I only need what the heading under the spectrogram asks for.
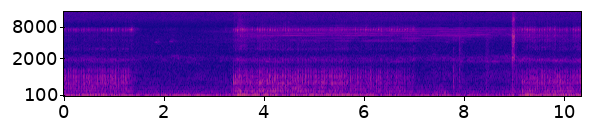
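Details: Clouded leopard, either purring or snoring, gives a deep pulsing rumble in long bouts. The rumble fades to a quieter spell twice, and a few sharp clicks or taps break in near the end.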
